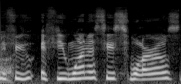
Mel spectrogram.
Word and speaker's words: Saguaro: We are signing off from Saguaro National Park, because saguaro is spelled S-W-A-R-O. Saguaro.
